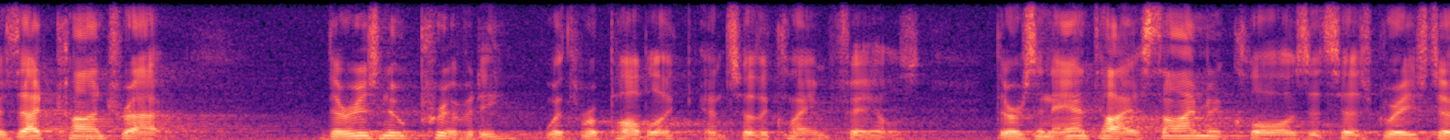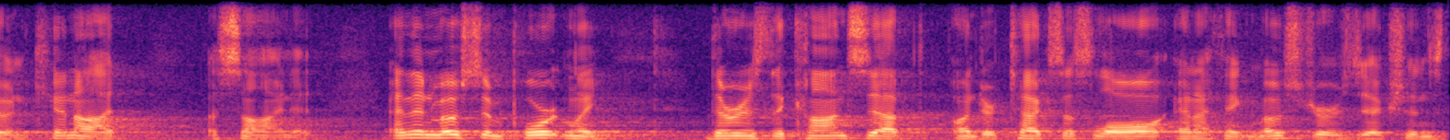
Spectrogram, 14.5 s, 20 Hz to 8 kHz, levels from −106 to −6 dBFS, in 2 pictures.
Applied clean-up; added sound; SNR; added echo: none; none; none; none.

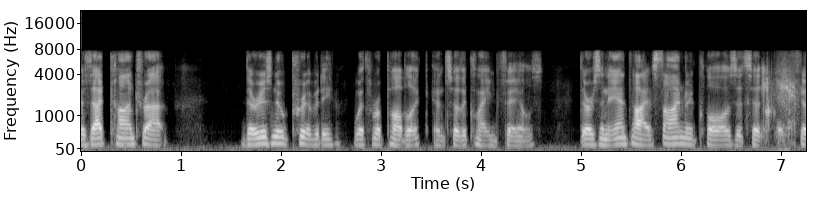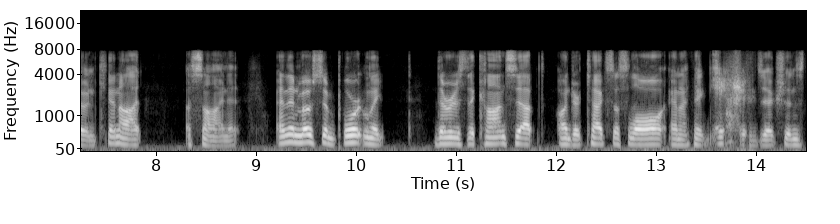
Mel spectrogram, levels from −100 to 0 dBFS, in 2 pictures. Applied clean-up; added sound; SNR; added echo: neural diffusion model UNIVERSE++.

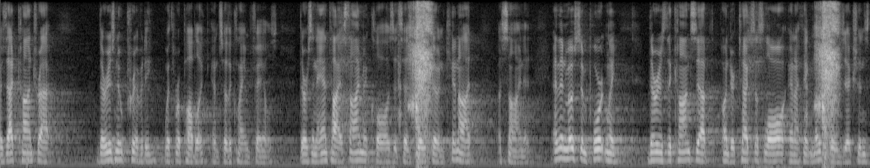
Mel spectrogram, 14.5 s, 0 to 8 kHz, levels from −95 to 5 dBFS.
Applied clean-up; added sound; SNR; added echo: none; Sneeze; -2 dB; none.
